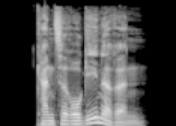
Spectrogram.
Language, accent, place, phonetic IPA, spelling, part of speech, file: German, Germany, Berlin, [kant͡səʁoˈɡeːnəʁən], kanzerogeneren, adjective, De-kanzerogeneren.ogg
- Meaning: inflection of kanzerogen: 1. strong genitive masculine/neuter singular comparative degree 2. weak/mixed genitive/dative all-gender singular comparative degree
